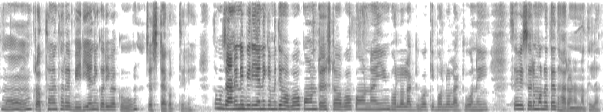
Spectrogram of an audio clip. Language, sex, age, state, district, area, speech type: Odia, female, 60+, Odisha, Kendujhar, urban, spontaneous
